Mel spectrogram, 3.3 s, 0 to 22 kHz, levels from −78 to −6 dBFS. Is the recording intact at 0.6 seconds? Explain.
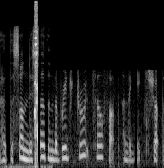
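No. Right around that point, from 0.64 to 0.81 s, there is damaged data in the compressed stream. Bytes in that stretch of the encoded speech are corrupted, so the decoder misreads or rejects those frames, loses synchronisation and has to hunt for the next valid frame header before it can resume. For roughly a sixth of a second, the speech gives way to a short, artificial chirp, squawk, click or hole.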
